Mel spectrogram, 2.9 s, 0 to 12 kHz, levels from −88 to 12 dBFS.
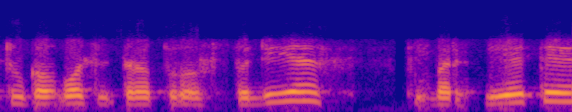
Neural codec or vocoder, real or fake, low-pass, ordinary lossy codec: none; real; 7.2 kHz; Opus, 32 kbps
